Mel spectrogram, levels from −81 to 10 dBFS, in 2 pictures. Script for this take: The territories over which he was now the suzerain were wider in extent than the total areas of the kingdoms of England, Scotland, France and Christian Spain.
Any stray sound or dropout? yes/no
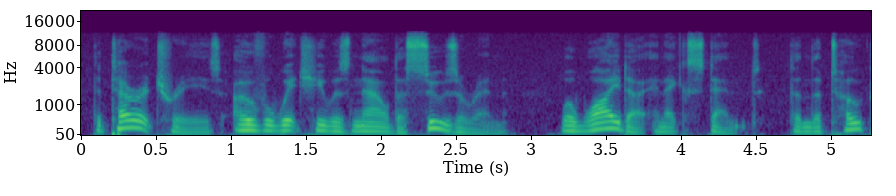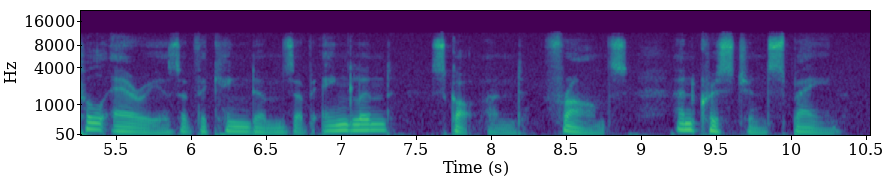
no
